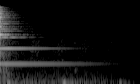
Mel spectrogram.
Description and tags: tapping a glass in the kitchen
tap, kitchen, bell, tapping, glass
